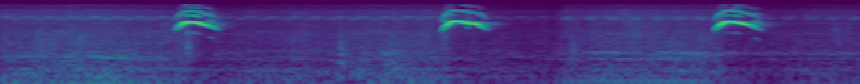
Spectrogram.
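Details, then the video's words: Young white-breasted waterhen calling plaintively, as a lure: three piercing, down-curved peeps spaced about one and a third seconds apart, with low background murmur. "Suara anak burung ruak ruak asli nelangsa"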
